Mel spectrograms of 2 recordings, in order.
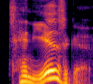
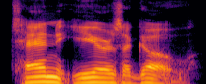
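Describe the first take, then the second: First: Louder, incredulous question; frustrated exclamation. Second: Put-on very slow, drawn-out old farmer; slow revelation. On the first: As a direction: throw it back in exasperated disbelief. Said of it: "exclaimed a frustrated Ravenscroft". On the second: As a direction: stretch each word out for weight. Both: A narrator's reading.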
